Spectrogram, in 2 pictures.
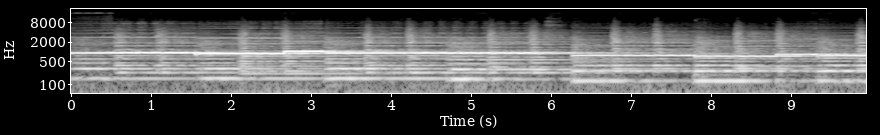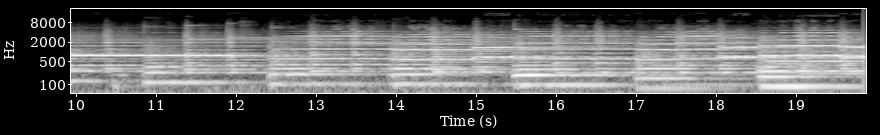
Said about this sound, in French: mais écoutez la manière dont par exemple il emprunte directement à la fois à Korsakov et à Ravel dans le morceau qu'il écrit pour Kiki la petite sorcière.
